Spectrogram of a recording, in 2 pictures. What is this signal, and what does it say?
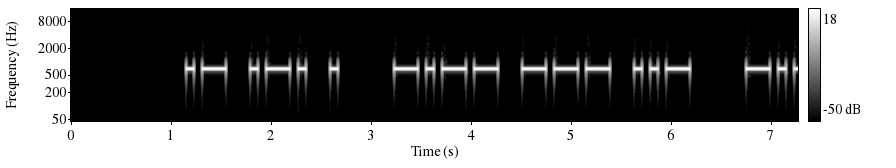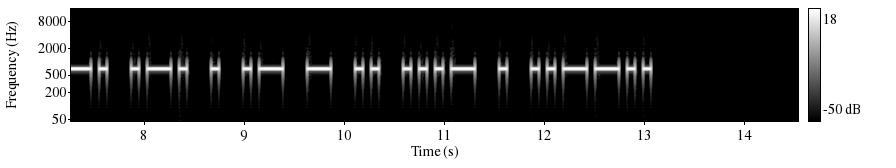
Morse code, heard as a keyed tone, about 15 wpm, 700 Hz. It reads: ARE YOU CREATIVE?
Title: Sentences from Top 1000 Words - Review Part 5 - 15wpm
